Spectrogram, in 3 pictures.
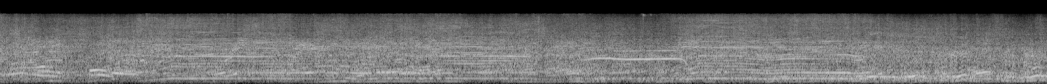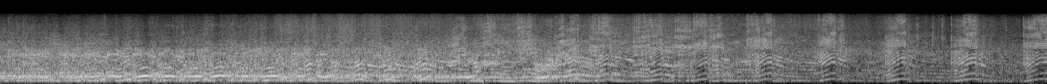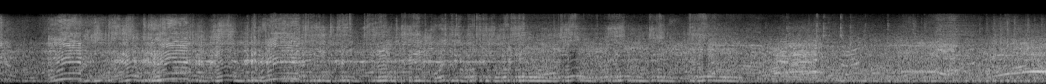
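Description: Several 600-class two-stroke race snowmobiles running around a snocross track, their engines revving up and down as they pass, strongest in the first half. Later the engine sound thins out and a quick run of sharp crackles comes in.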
